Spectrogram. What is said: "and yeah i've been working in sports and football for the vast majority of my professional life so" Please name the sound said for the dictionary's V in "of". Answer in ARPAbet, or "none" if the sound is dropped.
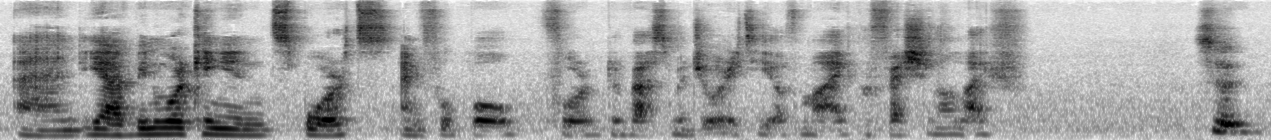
V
